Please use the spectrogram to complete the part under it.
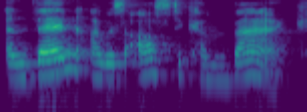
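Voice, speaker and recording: In a casual interview, a yoga teacher in her fifties speaks at a measured pace and medium pitch. Still numb from a dental injection, she sounds a little clumsy, stumbling slightly as she searches for words, yet stays earnest and reflective.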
